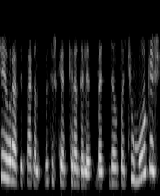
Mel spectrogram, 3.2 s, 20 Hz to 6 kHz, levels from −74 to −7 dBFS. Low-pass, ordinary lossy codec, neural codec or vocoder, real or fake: 5.4 kHz; Opus, 64 kbps; none; real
